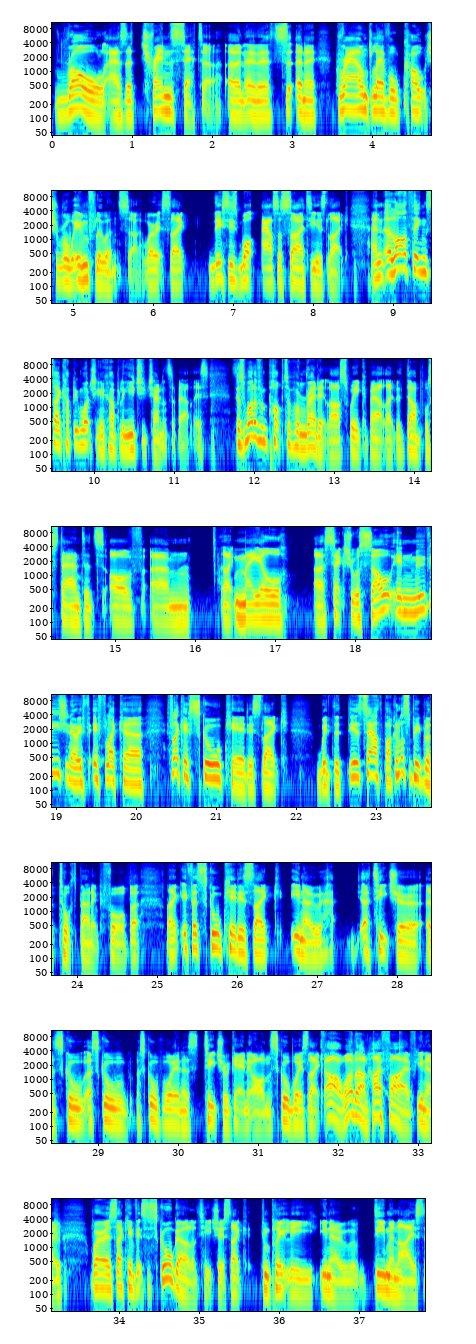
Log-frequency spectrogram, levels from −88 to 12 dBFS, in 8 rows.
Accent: British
